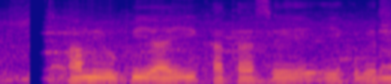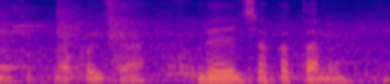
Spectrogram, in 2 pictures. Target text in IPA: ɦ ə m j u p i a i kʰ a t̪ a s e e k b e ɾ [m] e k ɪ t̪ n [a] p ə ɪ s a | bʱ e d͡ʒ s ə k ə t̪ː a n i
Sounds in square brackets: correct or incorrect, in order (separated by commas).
correct, correct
